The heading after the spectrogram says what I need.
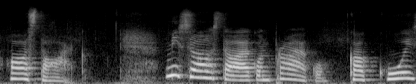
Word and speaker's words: aastaaeg: Aastaaeg. Aastaaeg. Время года. Ударение. И на первое слово aasta, и на второе слово aeg. Aastaaeg.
